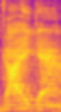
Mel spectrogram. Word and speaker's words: Gigan: I have no idea who that is, but it sounds like it's like Gay-gan, like Gigan.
